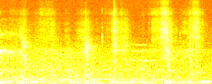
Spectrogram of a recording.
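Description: A deck of tarot cards being shuffled by hand: faint, soft card shuffling with a few light clicks of cards against each other.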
